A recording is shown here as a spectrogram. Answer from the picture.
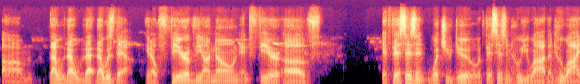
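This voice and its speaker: In a very clean recording with a silent background, a man speaks at a fairly slow pace with a fairly low pitch, ordinary pitch variation, and an ordinary speaking voice. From Massachusetts. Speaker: Special Forces soldier. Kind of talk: interview answer.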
